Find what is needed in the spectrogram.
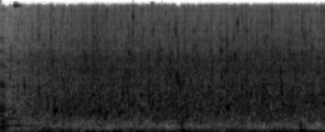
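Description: Steady rush of flowing river water, an even hiss with no distinct events.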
